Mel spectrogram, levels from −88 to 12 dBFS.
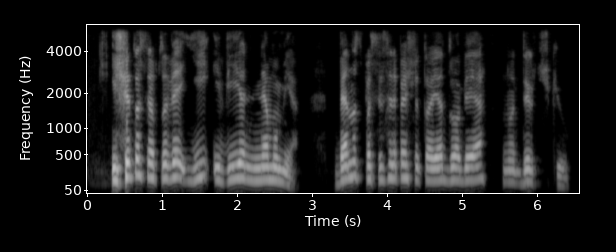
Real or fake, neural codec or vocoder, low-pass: real; none; 5.4 kHz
